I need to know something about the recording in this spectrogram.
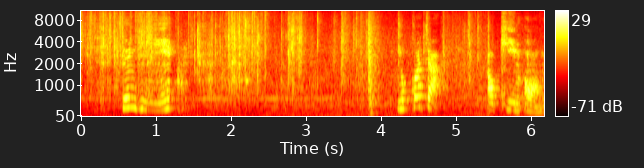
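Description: Cookies clack softly onto a wooden board.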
